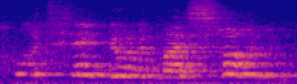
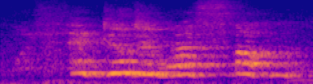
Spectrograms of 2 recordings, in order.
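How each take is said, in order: First: Softer, broken repeat of the question; hushed grief. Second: A raised, stricken plea; anguished question. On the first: Mother watching her son run away, hushed grief. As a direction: let it sink into quiet despair. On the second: Mother seeing her starved son, anguished and raised. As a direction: cry it out in disbelief. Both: Acted.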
